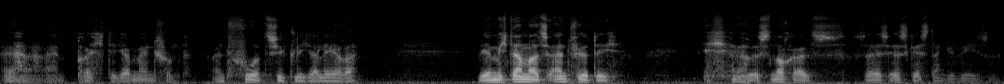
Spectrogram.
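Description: An actor playing a gravely ill but resolute doctor in a 1960s German radio play, speaking in an earnest, measured, insistent way. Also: male voice, a bass voice, animated, full character voice.

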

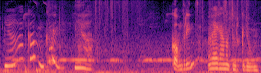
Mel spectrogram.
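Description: An actress with a Flemish accent playing a stubborn, exasperated dog owner in a radio comedy, in colloquial, coaxing speech. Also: female voice, mid-range voice, huge pitch swings, slow pace. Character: stubborn, exasperated woman splitting up, doting on her dog. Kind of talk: naturalistic radio comedy acting. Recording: clearly noisy recording.

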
